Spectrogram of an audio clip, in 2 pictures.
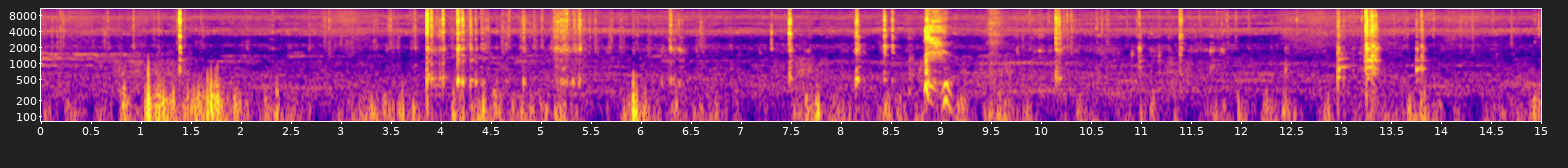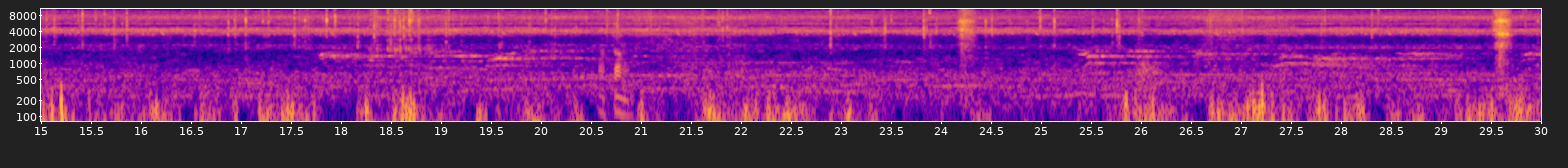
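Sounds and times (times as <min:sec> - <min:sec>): camp cooking gear clicking and knocking: 0:02.8 - 0:14.0.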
